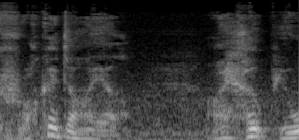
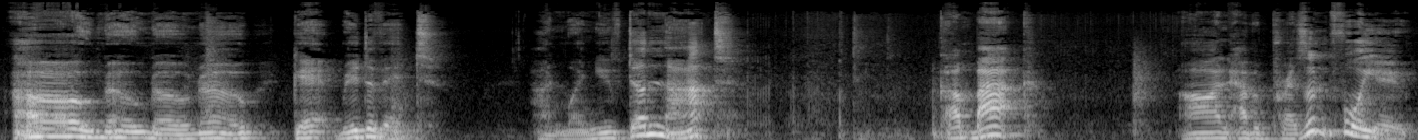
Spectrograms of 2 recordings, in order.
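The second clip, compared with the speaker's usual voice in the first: crocodile voice; 5 dB louder than usual. Acted. Crocodile answers mouse.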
